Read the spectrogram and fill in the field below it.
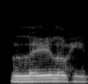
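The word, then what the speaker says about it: לֵאלֹהִים: So if you have the preposition plus Elohim, if it's Le Elohim is the way you would correctly pronounce it.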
